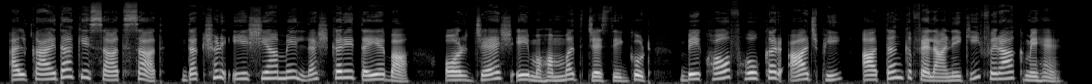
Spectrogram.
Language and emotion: Hindi, neutral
